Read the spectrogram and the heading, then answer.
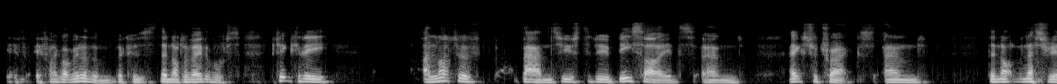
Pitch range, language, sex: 100-120 Hz, English, male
